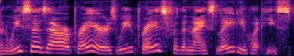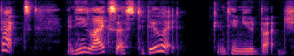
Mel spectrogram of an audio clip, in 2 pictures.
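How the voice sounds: Someone reads in a natural reading voice with lively intonation, set against a quiet background.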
